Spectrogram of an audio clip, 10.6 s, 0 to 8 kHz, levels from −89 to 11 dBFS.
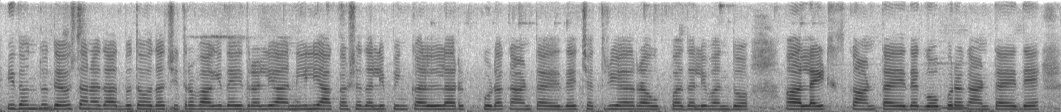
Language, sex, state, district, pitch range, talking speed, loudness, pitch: Kannada, female, Karnataka, Raichur, 230-245 Hz, 125 wpm, -16 LUFS, 235 Hz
